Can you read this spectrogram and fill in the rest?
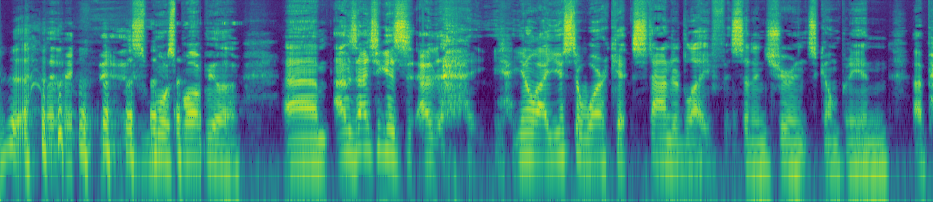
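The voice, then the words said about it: Scottish accent. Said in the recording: “I'm pretty sure, is Scottish”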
